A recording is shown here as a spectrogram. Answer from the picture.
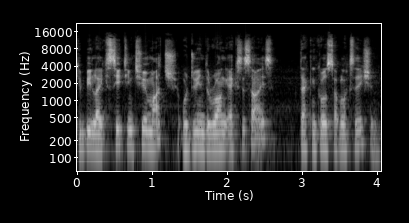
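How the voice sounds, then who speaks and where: A man speaks with an Italian accent at a medium pitch. The recording is very clean, with a silent background. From Italy. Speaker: chiropractor. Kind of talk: radio interview. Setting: studio.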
